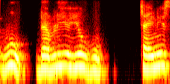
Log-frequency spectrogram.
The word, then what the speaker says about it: Wu: She is called Wu, W-U, Wu. Chinese names are a bit difficult to pronounce.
